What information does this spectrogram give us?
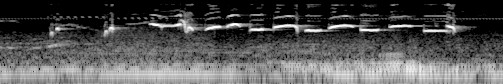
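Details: Kacer, the Oriental magpie-robin, aired in the morning dew, its song meant to set other magpie-robins singing: a rapid, steady string of bright, slurred whistles alternating higher and lower, a dozen or more in three seconds, with a low rumble beneath.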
